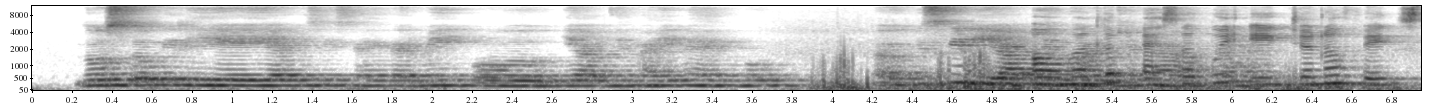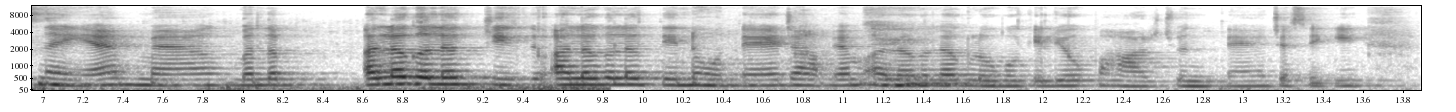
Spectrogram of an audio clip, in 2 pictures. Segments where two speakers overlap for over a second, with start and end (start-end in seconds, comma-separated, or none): 5.0-6.4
